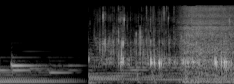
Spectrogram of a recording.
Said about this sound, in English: That's the smell of carefully crafted coffee being poured into your cup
